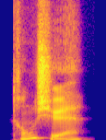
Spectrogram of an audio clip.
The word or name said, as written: 同学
